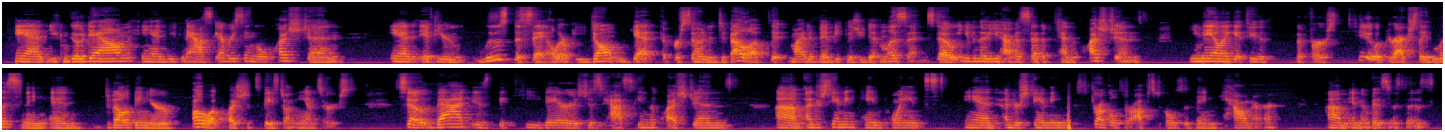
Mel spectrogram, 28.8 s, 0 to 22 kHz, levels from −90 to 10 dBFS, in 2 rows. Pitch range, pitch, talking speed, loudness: 150-175 Hz, 155 Hz, 195 wpm, -18 LUFS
